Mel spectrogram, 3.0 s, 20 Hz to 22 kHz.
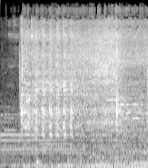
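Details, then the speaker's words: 2000 Honda Civic EK hatch with B18C1 GSR swap, not run for over a decade, main relay fed 12 V directly to bypass voltage drop: fires straight away, steady even idle; engine starts and runs. "okay it's running it's running she's Alive"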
